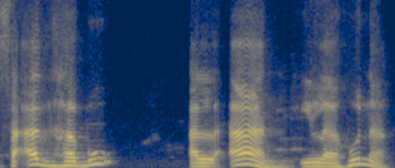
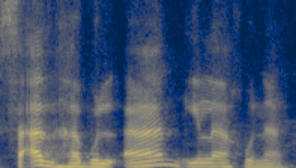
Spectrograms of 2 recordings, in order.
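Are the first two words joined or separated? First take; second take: separated; joined. First: The words are split with a separate vowel. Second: The words are linked into one smooth run. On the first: The speaker calls it wrong. "Kalau misalnya mau dipotong" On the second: The speaker calls it right. "Jadi mending"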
